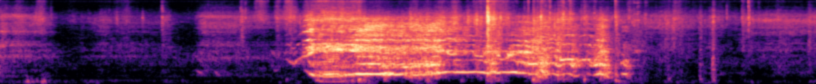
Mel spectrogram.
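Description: Horses' hooves thud on the ground as they move around.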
